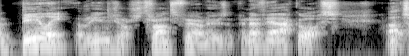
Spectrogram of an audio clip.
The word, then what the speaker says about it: Panathinaikos: And Panathinaikos, that's how you pronounce them, ready to sell Antonio Colak to Rangers, but they did reject an opening bid.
